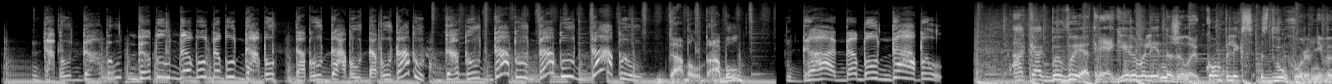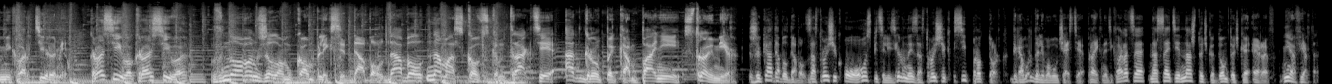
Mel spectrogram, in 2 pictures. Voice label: radio tizer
